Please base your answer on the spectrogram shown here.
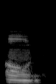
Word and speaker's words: one: We cut the E off of our parent hydrocarbon and replace it with one, O-N-E, pronounced own.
